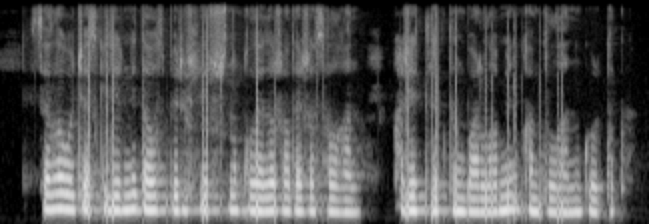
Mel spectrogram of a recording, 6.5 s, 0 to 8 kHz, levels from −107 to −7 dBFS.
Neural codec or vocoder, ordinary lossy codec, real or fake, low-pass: none; none; real; 7.2 kHz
